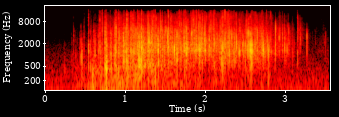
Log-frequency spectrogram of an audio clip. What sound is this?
LIGER Romain 2018 2019 Crunches
To make this sound, I record myself twisting a piece of plastic. In Audacity, I normalize it and slow it down. Then, I apply a low pass filter, just a bit of echo and some fade in/out.
Selon la typologie de schaeffer, ce son est un son itération variée (V’’)
Morphologie :
- Masse : son cannelé
- Timbre harmonique : craquelant
- Grain : rugueux
- Dynamique : l’attaque du son est graduelle
- Profil mélodique : variation scalaire
- Profil de masse : son filtré
record, noisyfootstep, Crunches, plastic, weird, noise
